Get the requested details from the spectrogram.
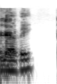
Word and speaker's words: Levy: So I don't know if that was, and I suspect Sean Levy, I can't remember how to pronounce it, I would say Levy.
